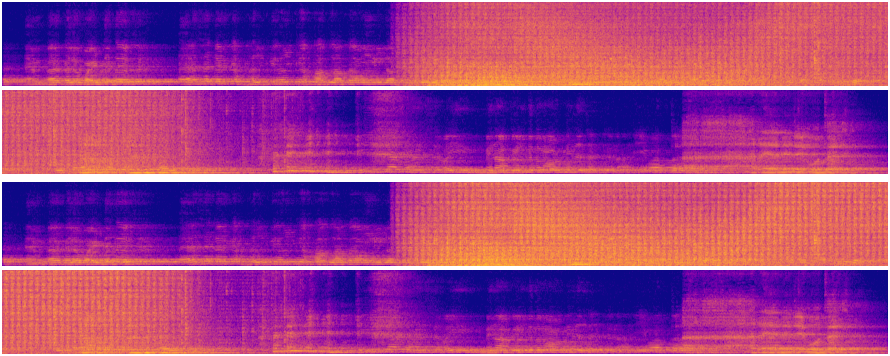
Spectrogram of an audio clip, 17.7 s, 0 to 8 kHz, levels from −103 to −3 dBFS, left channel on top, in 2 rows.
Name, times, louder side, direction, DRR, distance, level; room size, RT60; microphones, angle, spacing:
voice 1, 0.2-1.5 1.8-4.6 5.5-8.7 9.4-10.9 12.4-15.8, equal, 80° left, -1 dB, 5.9 m, -31 dB
sound 1, 3.9-10.8, right 4 dB, 30° right, 2.4 m, -20 dB
voice 2, 5.4-6.4 9.6-10.6 11.4-12.2 12.5-12.9 15.7-17.3, equal, 15° left, -2 dB, 5.2 m, -26 dB
sound 2, 6.8-11.9, right 3 dB, 10° right, 1.9 m, -34 dB
29.5 x 24.0 x 4.2 m, 2.4 s
head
